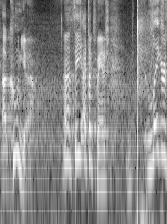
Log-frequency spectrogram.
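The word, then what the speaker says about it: Acuña: Because most people would think Acuna. Like, if you were just reading it phonetically, it would be Acuna. But because it's got the little Enye on there, it's Acuna.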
